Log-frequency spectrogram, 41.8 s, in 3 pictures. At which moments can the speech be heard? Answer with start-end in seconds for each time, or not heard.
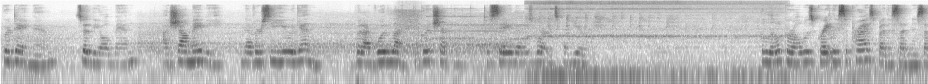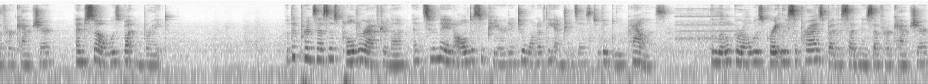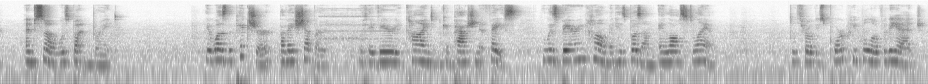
0.0-8.8, 11.4-16.4, 18.1-23.9, 24.6-29.6, 30.9-38.5, 39.6-41.6.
